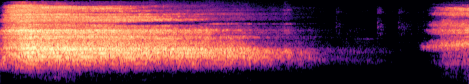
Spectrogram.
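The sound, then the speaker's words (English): A whispered open-mouthed "ha" breath: one long airy exhale that holds, then fades over about two seconds, followed by a brief silence and the onset of another breath. “inhale a deep breath in. And just for starters, just for practice, open the mouth and whisper a ha sound.”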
